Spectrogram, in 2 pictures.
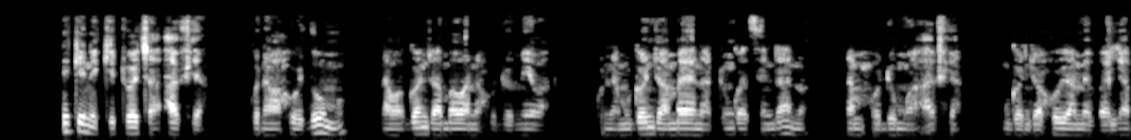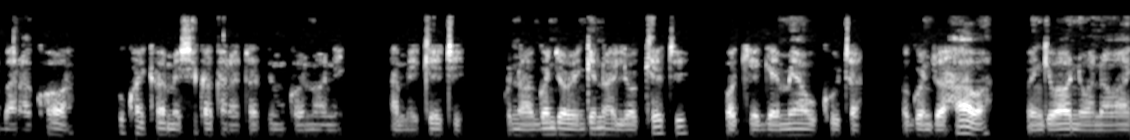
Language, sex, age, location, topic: Swahili, male, 25-35, Nairobi, health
